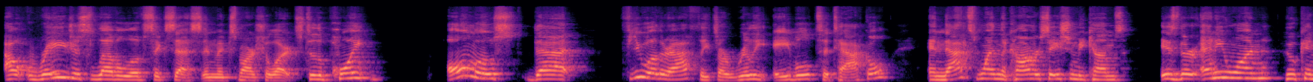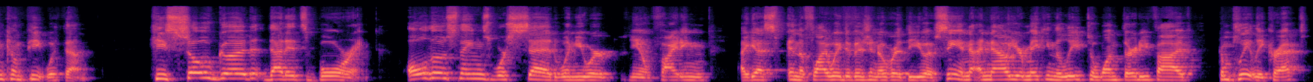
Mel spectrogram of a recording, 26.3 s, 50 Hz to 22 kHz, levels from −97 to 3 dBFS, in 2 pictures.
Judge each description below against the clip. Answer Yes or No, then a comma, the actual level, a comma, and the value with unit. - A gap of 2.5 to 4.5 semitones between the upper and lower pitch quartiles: No, average, 5.2 semitones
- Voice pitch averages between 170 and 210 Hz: Yes, medium, 185 Hz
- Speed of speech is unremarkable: Yes, average, 165 wpm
